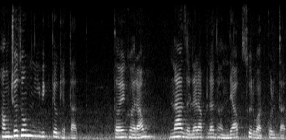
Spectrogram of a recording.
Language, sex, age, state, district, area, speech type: Goan Konkani, female, 18-30, Goa, Tiswadi, rural, spontaneous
